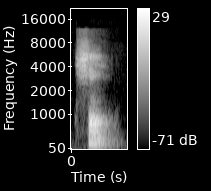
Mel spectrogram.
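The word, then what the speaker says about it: He: 그다음에 커널 이니셜라이저 하고서 여기를 어 제가 뭘로 하기로 했냐면 해 허 허라고 읽는다고 한다.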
